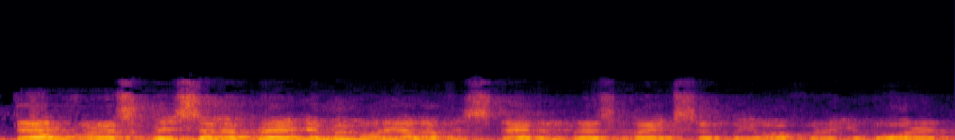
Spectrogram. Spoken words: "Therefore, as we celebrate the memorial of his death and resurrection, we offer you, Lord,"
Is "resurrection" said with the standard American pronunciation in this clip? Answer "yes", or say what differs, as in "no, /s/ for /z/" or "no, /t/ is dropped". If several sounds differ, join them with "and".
no, /s/ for /ʃ/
